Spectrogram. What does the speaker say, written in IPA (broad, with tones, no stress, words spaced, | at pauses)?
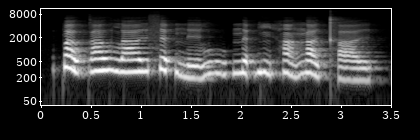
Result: pa˦˨ʊ̯ɡa˦ʊ̯ la˦ɪ̯sɛ˦ʔ ne˨lu˦ | nɛ˦ʔɡĩ˦˨hã˦˨ ŋa˦˨ɪ̯kʰa˨ɪ̯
